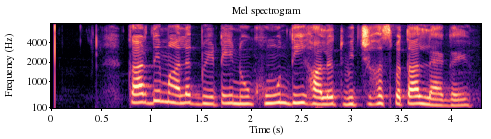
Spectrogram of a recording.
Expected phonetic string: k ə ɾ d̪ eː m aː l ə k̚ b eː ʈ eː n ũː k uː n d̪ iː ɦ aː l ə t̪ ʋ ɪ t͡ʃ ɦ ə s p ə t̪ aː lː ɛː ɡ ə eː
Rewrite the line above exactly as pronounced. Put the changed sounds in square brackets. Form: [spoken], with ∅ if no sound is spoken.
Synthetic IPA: k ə ɾ d̪ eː m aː l ə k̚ b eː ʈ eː n ũː [kʰ] uː n d̪ iː ɦ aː l ə t̪ ʋ ɪ t͡ʃ ɦ ə s p ə t̪ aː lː ɛː ɡ ə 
